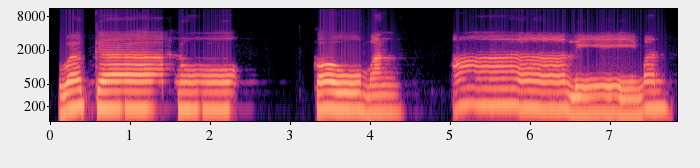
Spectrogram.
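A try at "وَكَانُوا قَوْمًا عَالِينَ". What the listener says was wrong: Alina bukan aliman ya Pak.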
